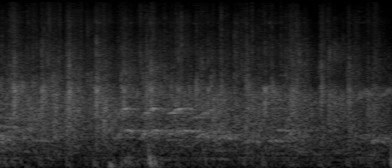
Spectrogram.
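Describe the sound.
Audience applause welcoming a guest speaker, a faint but steady patter of many hands clapping that carries on evenly without a pause.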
